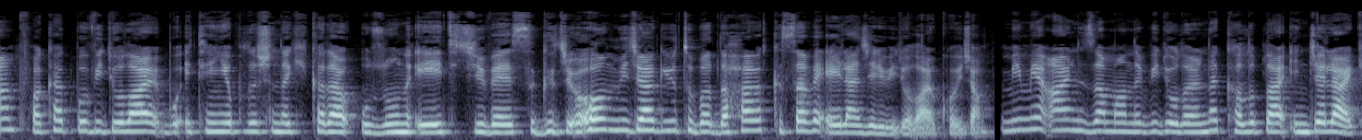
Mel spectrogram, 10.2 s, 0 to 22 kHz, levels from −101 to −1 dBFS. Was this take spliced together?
no; 0 cuts

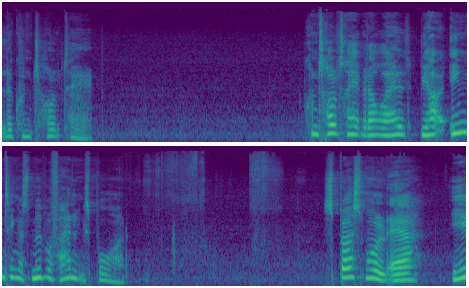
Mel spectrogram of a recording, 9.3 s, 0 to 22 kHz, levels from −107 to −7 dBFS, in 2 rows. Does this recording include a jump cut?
no; 0 cuts

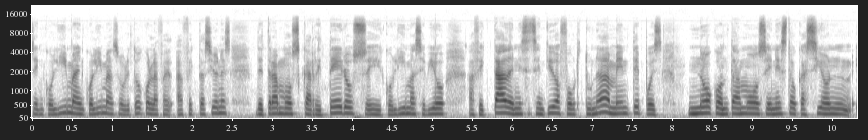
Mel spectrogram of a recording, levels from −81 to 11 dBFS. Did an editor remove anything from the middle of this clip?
no; 0 cuts

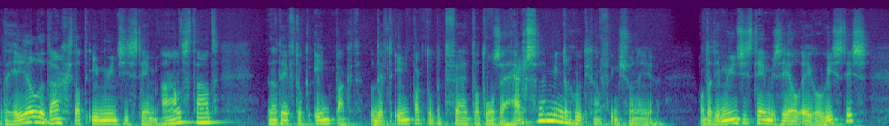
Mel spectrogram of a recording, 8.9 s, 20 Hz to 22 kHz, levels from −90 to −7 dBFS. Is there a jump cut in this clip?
no; 0 cuts

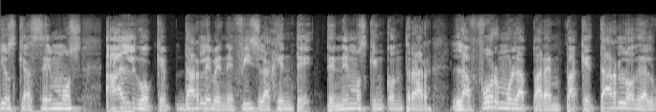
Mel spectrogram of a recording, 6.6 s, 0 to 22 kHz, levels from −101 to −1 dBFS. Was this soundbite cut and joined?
yes; 3 cuts; at 1.0 s, 1.7 s, 2.6 s

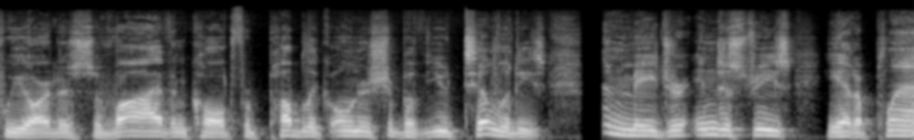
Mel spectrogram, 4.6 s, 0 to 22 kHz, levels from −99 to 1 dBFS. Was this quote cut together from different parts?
yes; 1 cut; at 2.9 s

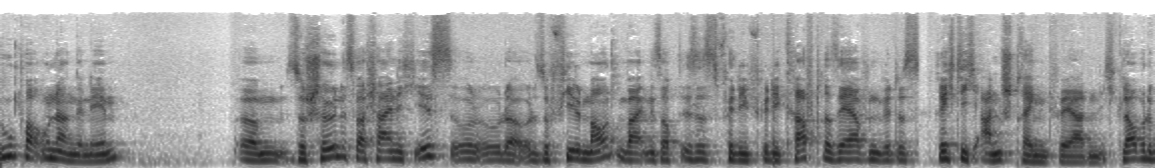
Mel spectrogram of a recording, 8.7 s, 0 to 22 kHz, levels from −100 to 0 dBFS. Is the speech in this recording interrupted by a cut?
yes; 3 cuts; at 3.1 s, 5.1 s, 6.9 s

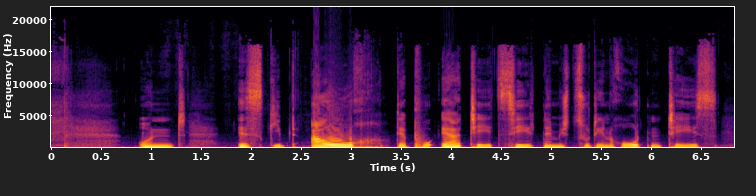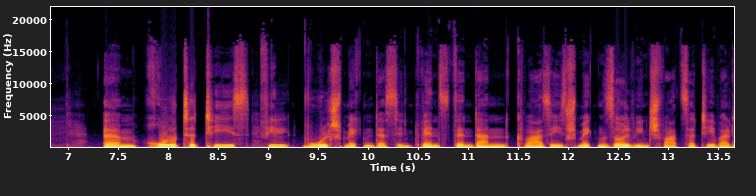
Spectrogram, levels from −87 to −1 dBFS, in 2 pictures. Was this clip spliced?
yes; 4 cuts; at 3.4 s, 8.9 s, 9.3 s, 12.0 s

